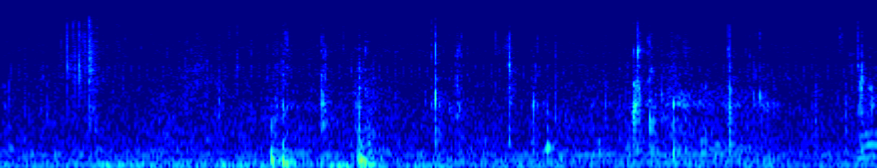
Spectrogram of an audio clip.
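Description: Faint biting and chewing on a Slim Jim meat stick, with a few soft scattered clicks and mouth smacks.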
